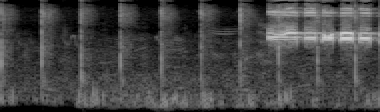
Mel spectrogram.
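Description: Referee's whistle: a single steady high blast starting near the end and lasting about a second. Under it, even knocks at about four a second.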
